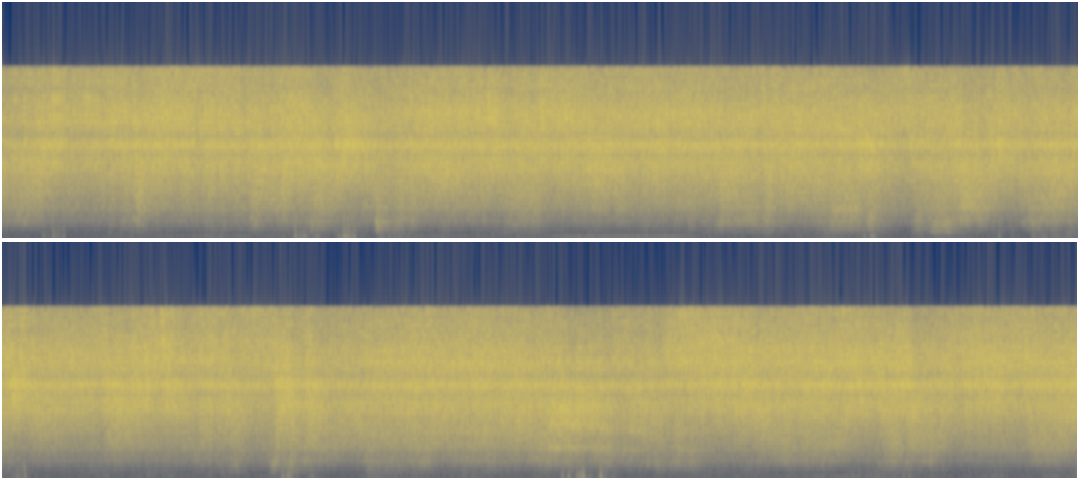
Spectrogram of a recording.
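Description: Spray gun running on compressed air, hissing steadily as it sprays spray-on chrome onto a motorcycle fuel tank, with a few short knocks along the way.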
